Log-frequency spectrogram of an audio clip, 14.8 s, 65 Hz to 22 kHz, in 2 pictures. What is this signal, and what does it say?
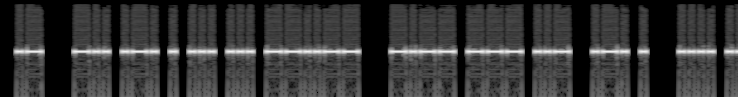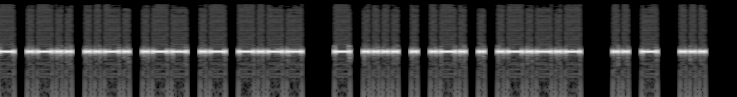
Morse code, heard as a keyed tone, about 25 wpm, 1000 Hz. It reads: A DRESS, YOU RE HALFWAY THERE. IT S
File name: qotdfiles / 25wpm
